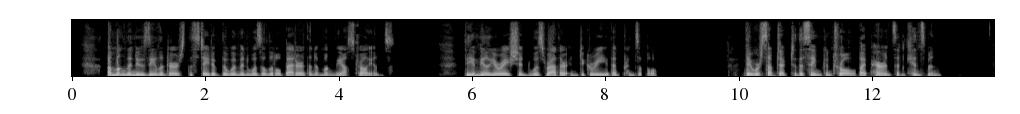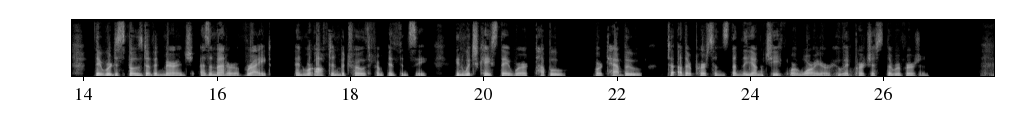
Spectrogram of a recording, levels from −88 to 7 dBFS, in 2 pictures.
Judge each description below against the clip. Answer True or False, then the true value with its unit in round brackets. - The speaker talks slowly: False (160 wpm)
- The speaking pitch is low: True (95 Hz)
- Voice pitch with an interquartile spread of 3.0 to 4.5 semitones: True (3.3 semitones)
